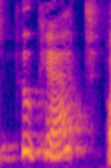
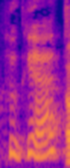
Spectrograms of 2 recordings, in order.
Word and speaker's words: Phuket: It's exactly, I understand, it's Phuket. – Okay, that's how it's pronounced. Phuket.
